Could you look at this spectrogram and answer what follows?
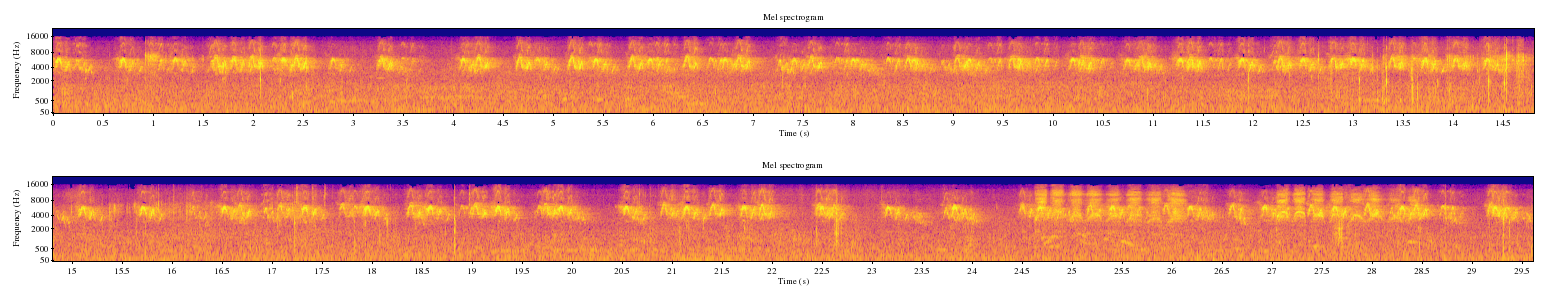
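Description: Small birds chirping steadily, several short high chirps a second. A second, higher-pitched chirping joins in near the end.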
